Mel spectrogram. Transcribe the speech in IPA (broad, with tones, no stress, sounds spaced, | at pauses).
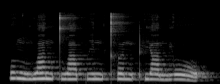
ʊ˥˧ ŋ n̪ w a˥˧ n t̪ w ä˥˧ p i˥˧ n kʰ ə˥˧ n pʰ j ä˥˧ n̪ j o˥˩ ʊ̯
